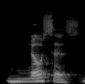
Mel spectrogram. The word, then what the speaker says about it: gnosis: The word knowledge, gnosis, has the root word from the Sanskrit jna, J-N-A, which is where we get the word jnana, meaning knowledge. And, or the Greek gnosis, G-N, which you pronounce with an N, comes from also the root, relates to the Sanskrit jna, or pranya, to know, to have direct insight into any phenomenon.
